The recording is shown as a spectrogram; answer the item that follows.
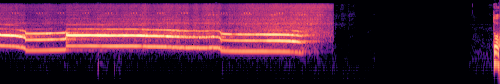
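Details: Long wolf howl made of held tones that shift in sudden steps, up once, then down twice, before fading. Several seconds of silence follow, ending with a brief sharp burst.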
